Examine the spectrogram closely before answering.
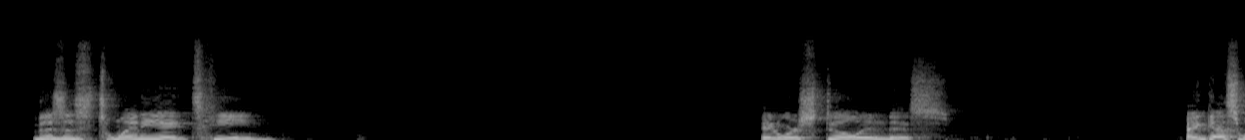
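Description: A man talks with animation close to a microphone, in short bursts with pauses.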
